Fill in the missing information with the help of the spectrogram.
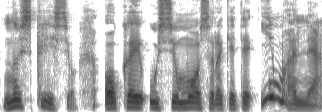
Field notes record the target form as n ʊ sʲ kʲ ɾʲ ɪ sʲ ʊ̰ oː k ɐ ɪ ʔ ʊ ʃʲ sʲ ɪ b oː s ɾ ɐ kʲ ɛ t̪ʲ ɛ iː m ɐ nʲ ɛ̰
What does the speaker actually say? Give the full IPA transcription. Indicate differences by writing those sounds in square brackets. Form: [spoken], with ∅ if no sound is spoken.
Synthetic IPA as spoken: n ʊ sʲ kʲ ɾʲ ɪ sʲ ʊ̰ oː k ɐ ɪ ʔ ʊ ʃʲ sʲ ɪ [m] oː s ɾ ɐ kʲ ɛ t̪ʲ ɛ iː m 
